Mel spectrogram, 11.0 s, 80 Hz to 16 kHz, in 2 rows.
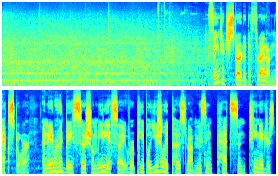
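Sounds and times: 
loud steady droning hum near a highway interchange: 0.0 - 7.1
speech: 4.2 - 10.9.

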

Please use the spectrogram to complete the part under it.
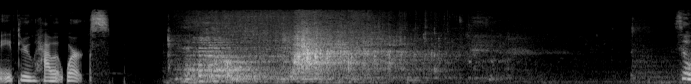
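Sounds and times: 
speech: 0.0 - 2.6
toilet flushing with recycled water: 1.6 - 6.3.

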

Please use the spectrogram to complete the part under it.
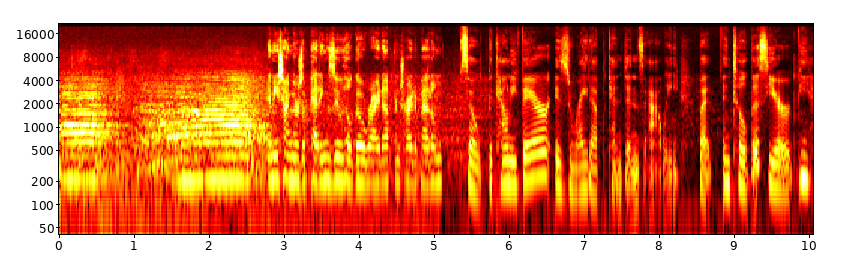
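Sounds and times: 
cow mooing: 0.0 - 3.1
speech: 2.8 - 10.0.

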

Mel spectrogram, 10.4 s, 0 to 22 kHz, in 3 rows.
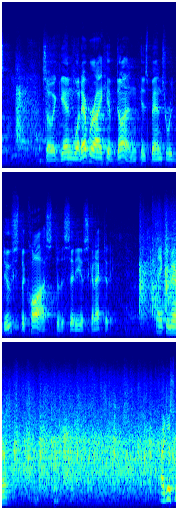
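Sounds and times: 
speech: 0.8 - 5.8, 6.6 - 7.4, 10.1 - 10.4
audience clapping at a candidates' forum: 6.2 - 10.4.

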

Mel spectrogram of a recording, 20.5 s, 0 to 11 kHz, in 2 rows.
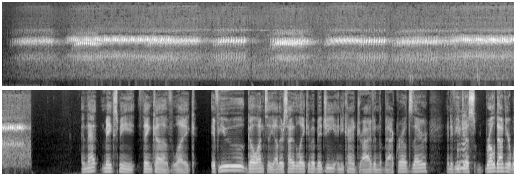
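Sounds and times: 
chorus of tree frogs calling in overlapping trills: 0.0 - 10.8
speech: 11.9 - 20.4.

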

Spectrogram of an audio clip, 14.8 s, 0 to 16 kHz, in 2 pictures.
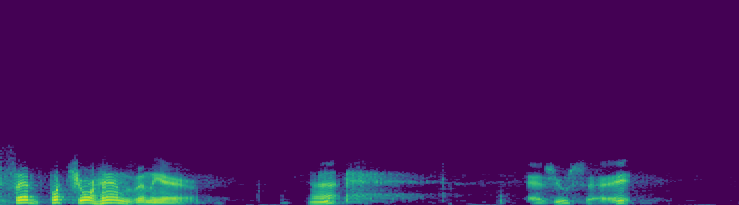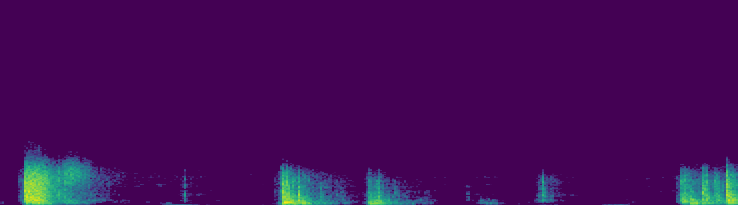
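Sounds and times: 
speech: 0.2 - 2.1, 3.1 - 3.6, 5.3 - 6.4
single loud gunshot: 7.6 - 8.4, 10.2 - 11.4
soft scattered thumps and knocks: 10.2 - 11.4.

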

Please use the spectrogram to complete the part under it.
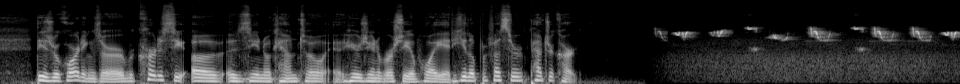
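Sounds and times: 
speech: 0.4 - 5.9
hiss: 5.8 - 9.5
Nihoa finch singing high chirping notes: 6.6 - 9.5.

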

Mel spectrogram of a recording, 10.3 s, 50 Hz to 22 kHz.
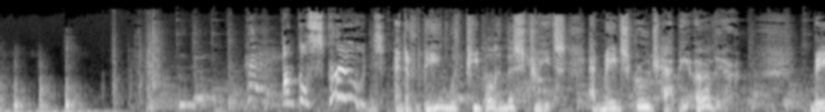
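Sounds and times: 
firm knocks on the wooden door of a house: 0.0 - 1.2
speech: 2.2 - 10.3.

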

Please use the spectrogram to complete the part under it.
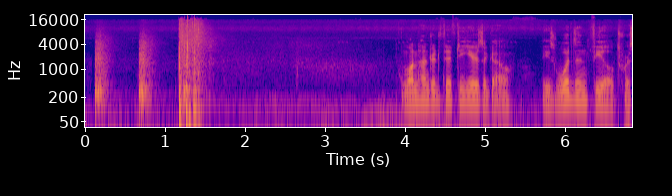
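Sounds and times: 
period firearms fired by Civil War reenactors outdoors: 0.2 - 2.7
louder rough period firearm blast rumbling: 1.2 - 3.0
speech: 4.0 - 6.8.

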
